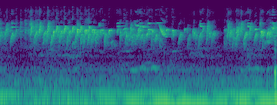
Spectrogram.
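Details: Goldfinch chicks in three nests calling for food as they are fed: a steady stream of thin, high, rapid chirps with a persistent low-frequency hum beneath.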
